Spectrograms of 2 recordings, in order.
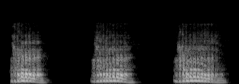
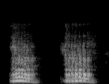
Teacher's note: a ponta da língua, ela irá lá acima, não é nos dentes de cima, é atrás, naquelas rugosidades que nós temos aqui acima no palato duro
